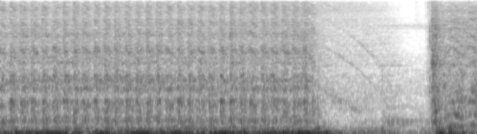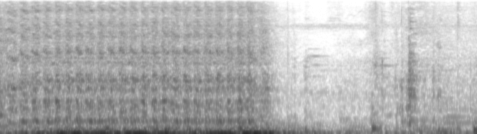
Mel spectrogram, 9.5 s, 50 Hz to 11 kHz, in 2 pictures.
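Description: A 1964 Impala with a swapped LS engine and Aces fuel injection, idling loud and close, cutting out abruptly, then restarting and running steadily before stopping again.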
